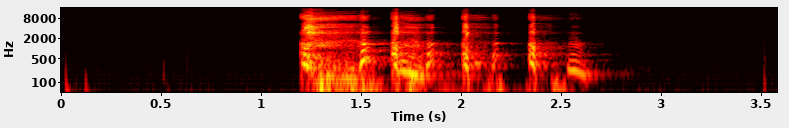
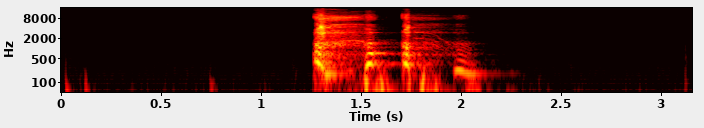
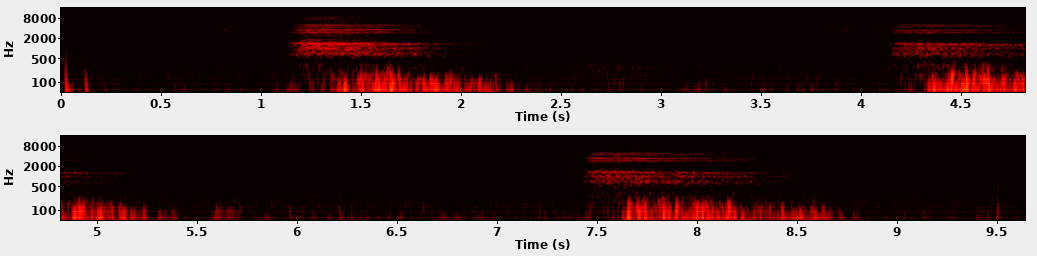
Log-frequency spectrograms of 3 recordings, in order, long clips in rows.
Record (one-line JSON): {"three_cough_length": "3.6 s", "three_cough_amplitude": 11169, "three_cough_signal_mean_std_ratio": 0.34, "cough_length": "3.2 s", "cough_amplitude": 14785, "cough_signal_mean_std_ratio": 0.26, "exhalation_length": "9.6 s", "exhalation_amplitude": 378, "exhalation_signal_mean_std_ratio": 0.55, "survey_phase": "beta (2021-08-13 to 2022-03-07)", "age": "45-64", "gender": "Female", "wearing_mask": "No", "symptom_none": true, "smoker_status": "Ex-smoker", "respiratory_condition_asthma": false, "respiratory_condition_other": false, "recruitment_source": "REACT", "submission_delay": "3 days", "covid_test_result": "Negative", "covid_test_method": "RT-qPCR", "influenza_a_test_result": "Negative", "influenza_b_test_result": "Negative"}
